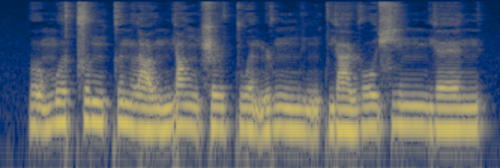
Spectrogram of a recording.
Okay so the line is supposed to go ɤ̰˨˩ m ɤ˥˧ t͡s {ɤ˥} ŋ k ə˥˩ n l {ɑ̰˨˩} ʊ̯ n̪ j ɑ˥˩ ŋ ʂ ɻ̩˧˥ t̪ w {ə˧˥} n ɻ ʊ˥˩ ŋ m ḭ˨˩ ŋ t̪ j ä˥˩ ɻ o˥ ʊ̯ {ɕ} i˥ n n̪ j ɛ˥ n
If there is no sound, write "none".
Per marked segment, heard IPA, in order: ɤ˥˧, ɑ̰˨˩, ə̰˨˩, ɕ

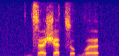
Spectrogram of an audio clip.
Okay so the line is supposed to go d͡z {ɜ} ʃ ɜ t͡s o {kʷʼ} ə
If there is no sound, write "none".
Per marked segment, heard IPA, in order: ɜ, ɡʷ

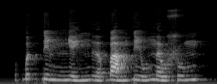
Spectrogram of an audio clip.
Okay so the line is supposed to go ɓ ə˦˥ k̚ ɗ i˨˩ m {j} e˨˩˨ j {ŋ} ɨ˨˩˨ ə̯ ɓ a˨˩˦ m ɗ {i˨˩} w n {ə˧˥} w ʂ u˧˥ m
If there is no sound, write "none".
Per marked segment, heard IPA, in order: ɲ, ŋ, i˨˩˦, ə˨˩

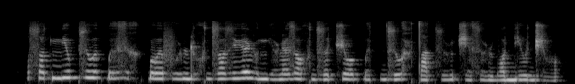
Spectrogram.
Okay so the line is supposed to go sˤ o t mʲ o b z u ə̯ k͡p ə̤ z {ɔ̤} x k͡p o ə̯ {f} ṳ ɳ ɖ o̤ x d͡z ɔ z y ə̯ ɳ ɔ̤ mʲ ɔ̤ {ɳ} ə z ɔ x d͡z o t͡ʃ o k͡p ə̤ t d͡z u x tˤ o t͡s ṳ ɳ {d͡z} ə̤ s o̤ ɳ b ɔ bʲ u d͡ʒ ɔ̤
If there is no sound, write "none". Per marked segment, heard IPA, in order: ə̤, f, ɳ, t͡ʃ

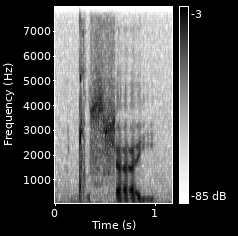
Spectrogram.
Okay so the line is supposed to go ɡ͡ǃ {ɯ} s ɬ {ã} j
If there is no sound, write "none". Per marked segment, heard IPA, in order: u, a

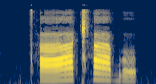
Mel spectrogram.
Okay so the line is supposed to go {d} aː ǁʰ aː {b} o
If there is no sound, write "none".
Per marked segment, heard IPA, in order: t̪ʰ, b

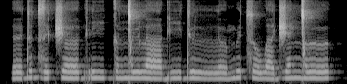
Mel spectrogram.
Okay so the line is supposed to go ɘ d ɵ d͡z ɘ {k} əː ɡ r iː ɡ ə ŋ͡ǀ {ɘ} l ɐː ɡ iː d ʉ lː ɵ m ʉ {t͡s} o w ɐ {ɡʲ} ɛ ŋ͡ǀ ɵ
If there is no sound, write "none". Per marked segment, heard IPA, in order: t͡ʃ, ʉ, t͡s, d͡ʒ

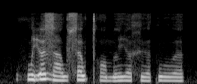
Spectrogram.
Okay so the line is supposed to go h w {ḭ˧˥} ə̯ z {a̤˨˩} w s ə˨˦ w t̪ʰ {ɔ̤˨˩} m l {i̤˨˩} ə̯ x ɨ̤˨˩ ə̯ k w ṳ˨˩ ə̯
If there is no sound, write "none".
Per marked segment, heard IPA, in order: ḭ˧˥, a̤˨˩, ɔ̤˨˩, i̤˨˩

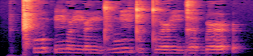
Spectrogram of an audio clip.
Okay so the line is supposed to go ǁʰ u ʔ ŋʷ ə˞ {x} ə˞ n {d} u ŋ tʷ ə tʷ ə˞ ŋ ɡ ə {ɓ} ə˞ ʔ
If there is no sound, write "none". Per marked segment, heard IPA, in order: ŋ, dʱ, ɓ

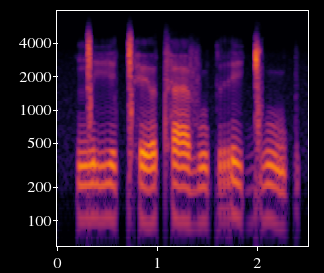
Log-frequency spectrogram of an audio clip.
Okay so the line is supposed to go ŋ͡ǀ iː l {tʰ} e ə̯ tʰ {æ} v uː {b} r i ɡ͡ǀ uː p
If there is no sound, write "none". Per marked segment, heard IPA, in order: ǀʰ, æ, p

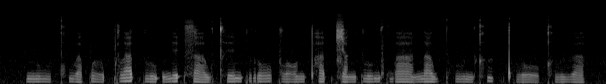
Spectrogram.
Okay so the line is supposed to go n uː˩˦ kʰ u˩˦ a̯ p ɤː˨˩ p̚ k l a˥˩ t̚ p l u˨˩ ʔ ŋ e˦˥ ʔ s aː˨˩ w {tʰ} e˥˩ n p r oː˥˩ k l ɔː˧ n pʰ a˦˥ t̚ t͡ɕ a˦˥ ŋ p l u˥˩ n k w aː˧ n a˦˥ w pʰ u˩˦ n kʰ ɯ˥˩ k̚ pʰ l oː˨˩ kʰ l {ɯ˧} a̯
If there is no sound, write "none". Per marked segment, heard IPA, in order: tʰ, ɯ˧

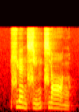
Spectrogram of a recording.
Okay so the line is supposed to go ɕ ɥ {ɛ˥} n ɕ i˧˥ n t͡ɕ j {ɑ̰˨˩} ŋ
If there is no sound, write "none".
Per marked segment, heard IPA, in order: ɛ˥˩, ɑ˥˩

